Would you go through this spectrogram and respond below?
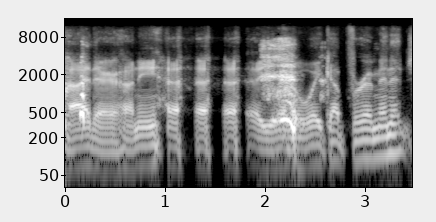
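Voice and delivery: low, leering New York creep voice; New York pervert. Retold or imitated. Waking his wife at night in a low New York pervert voice. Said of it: "my New York pervert".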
